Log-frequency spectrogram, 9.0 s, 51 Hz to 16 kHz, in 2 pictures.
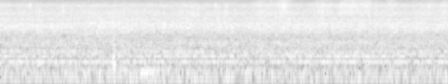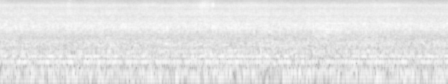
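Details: Mercury 4/5 hp outboard, 16 years old, with a new carburetor and parts, tested on the water: steady, even drone with no misses or knocks, idle set too high and needing throttle linkage adjustment.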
